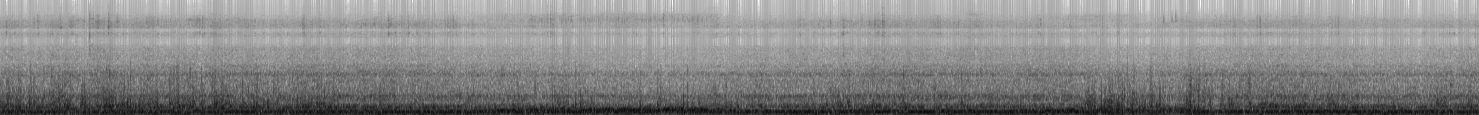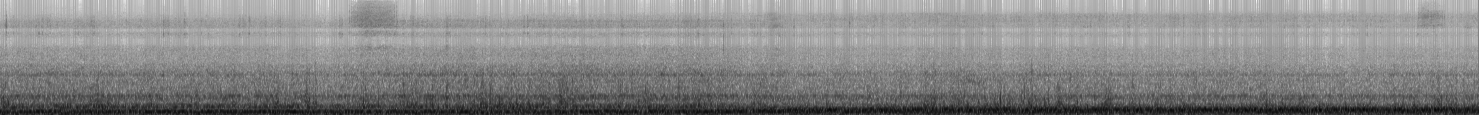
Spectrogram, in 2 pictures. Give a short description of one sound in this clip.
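Wind rushes steadily past a moving bicycle.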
